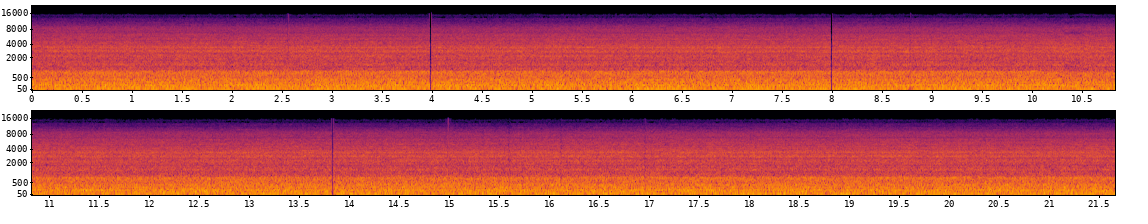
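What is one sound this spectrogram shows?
A train rumbles steadily along the tracks at high speed.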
